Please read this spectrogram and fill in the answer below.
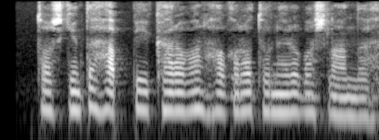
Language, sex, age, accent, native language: Uzbek, male, 35+, Samarqand, Uzbek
